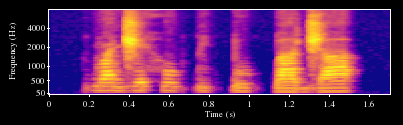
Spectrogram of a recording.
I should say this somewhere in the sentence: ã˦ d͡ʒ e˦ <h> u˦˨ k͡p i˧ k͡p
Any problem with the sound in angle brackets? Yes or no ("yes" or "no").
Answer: no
